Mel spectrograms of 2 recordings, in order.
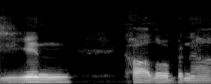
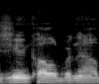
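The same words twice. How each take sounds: First: The name is said slowly and carefully. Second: The name is said quickly and run together. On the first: The speaker calls it right. "but I think it's" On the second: The speaker calls it wrong. "I have the bad habit of like just saying his name quickly"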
